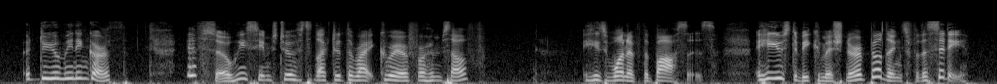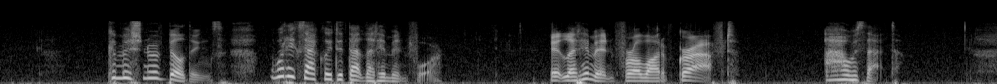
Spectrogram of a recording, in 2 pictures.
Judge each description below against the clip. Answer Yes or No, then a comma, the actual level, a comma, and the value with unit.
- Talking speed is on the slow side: No, average, 165 wpm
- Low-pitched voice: No, high, 205 Hz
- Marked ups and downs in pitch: Yes, wide, 7.4 semitones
